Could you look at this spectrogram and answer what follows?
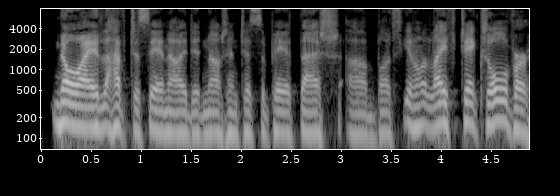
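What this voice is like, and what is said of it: Irish accent. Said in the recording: “you still have the Irish accent”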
